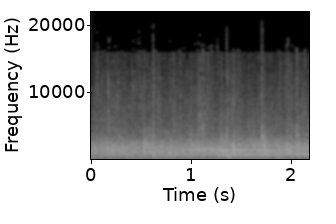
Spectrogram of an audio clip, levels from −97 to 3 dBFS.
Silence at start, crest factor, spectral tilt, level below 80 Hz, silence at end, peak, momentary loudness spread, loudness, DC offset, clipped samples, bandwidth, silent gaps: 0 s; 20 dB; -1.5 dB/octave; -60 dBFS; 0 s; -10 dBFS; 3 LU; -28 LUFS; under 0.1%; under 0.1%; 19.5 kHz; none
